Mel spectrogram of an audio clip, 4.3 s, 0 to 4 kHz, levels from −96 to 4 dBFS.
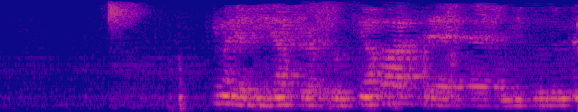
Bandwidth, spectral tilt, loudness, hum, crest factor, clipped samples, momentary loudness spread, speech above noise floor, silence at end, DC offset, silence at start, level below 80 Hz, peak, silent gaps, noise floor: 4 kHz; -3.5 dB/octave; -43 LUFS; none; 18 dB; under 0.1%; 10 LU; 36 dB; 0 s; under 0.1%; 0.8 s; -80 dBFS; -26 dBFS; none; -77 dBFS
